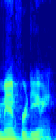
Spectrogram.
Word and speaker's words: Manfredini: Harry Manfredini.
